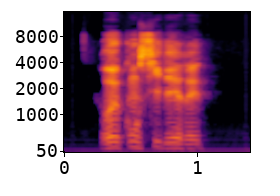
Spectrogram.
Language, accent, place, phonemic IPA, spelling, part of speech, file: French, France, Lyon, /ʁə.kɔ̃.si.de.ʁe/, reconsidérer, verb, LL-Q150 (fra)-reconsidérer.wav
- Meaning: to reconsider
